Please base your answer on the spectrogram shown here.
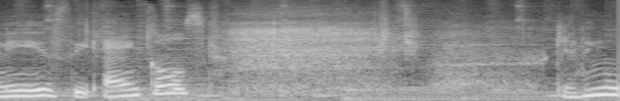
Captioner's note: inhales and exhales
